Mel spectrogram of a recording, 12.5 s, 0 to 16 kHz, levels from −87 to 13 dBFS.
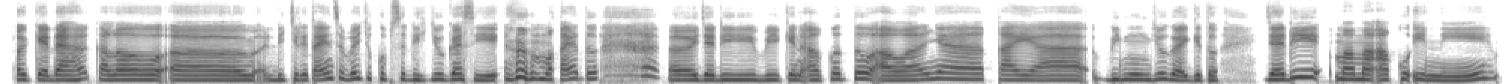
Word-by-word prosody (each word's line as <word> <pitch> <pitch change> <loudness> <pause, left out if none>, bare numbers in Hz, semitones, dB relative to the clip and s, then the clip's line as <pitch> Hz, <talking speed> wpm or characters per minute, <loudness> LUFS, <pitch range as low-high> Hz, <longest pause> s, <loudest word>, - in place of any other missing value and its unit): Oke 220 -1 +2
dah 210 +3 +3
kalau, 215 -1 +2
eee, 200 -1 +1
diceritain 215 +3 -1
sebenarnya 260 0 -2
cukup 245 -2 -6
sedih 220 -3 -3
juga 230 +1 +1
sih, 200 -3 -1 0.4
makanya 245 +3 -1
tuh, - - -5 0.6
eee, 210 0 +2
jadi 210 0 +1
bikin 205 +1 -2
aku 205 +4 -2
tuh 260 +2 +1
awalnya 235 +5 +1
kayak 200 - -1
bingung 220 0 0
juga 230 -2 0
gitu. 195 -1 -2 0.4
Jadi 280 +9 +4 0.2
mama 235 -2 +3
aku 225 +2 -1
ini, 195 +2 0
215 Hz, 125 wpm, -23 LUFS, 205-235 Hz, 0.6 s, Jadi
